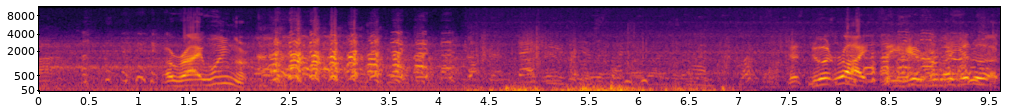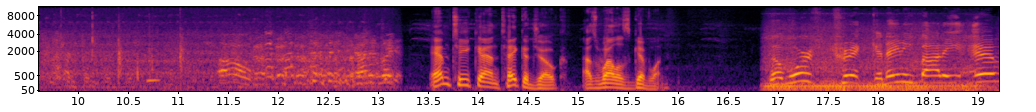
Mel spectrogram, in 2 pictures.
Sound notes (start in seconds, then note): 5.1 laughter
